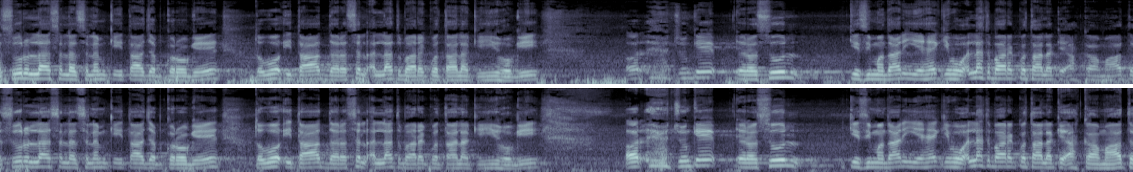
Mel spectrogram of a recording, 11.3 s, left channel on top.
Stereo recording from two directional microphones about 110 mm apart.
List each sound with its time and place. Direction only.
0.0 s a man's voice: 50° left (ahead or behind)
0.8 s a man's voice: 30° left (ahead or behind)
3.9 s a man's voice: 35° left (ahead or behind)
4.3 s a man's voice: 45° left (ahead or behind)
6.2 s a man's voice: 35° right (ahead or behind)
6.9 s a man's voice: 5° right (ahead or behind)
7.3 s a man's voice: 20° left (ahead or behind)
10.7 s a man's voice: 35° right (ahead or behind)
